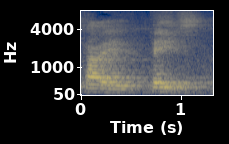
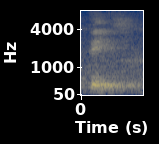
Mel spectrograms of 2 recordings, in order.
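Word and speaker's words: Thys: His name is Tace, T-H-Y-S, Tace, and we talked to him, and where are you guys staying?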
